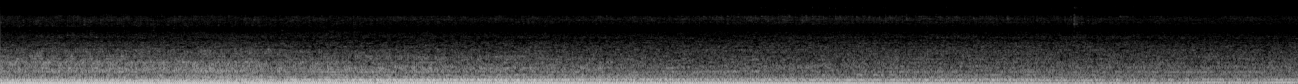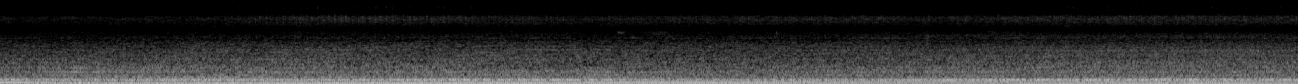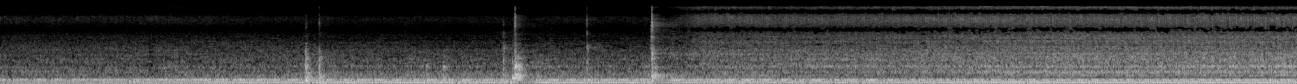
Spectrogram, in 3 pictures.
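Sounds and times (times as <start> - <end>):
car engine idling: 0.0 - 38.9
sharp knocks: 29.0 - 29.4.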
